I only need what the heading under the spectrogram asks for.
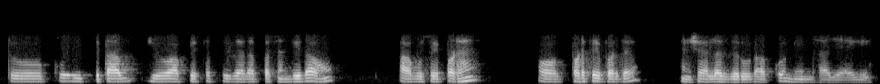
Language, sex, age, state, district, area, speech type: Urdu, male, 30-45, Bihar, Araria, urban, conversation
